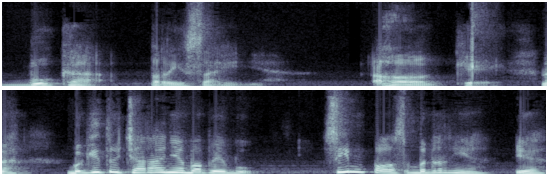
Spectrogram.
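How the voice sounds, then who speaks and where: A man's voice with vocal fry and very wide pitch swings at a moderate pace. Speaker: motivational religious speaker. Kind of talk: motivational seminar talk. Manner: repetitive, call-and-response. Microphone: voice reportedly quiet for some listeners.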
